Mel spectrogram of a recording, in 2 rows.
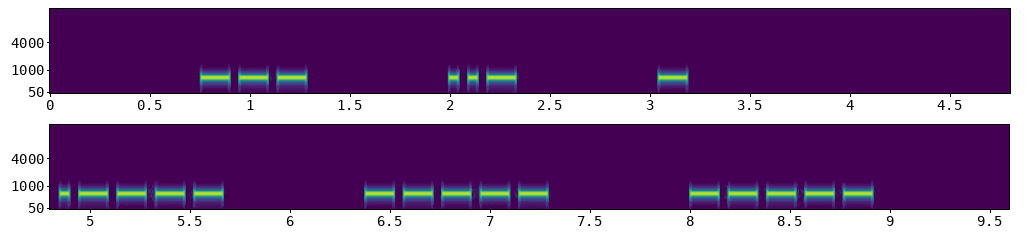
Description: Morse code, heard as a keyed tone, about 25 wpm, spaced as for 10 wpm, 600 Hz. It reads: OUT 100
